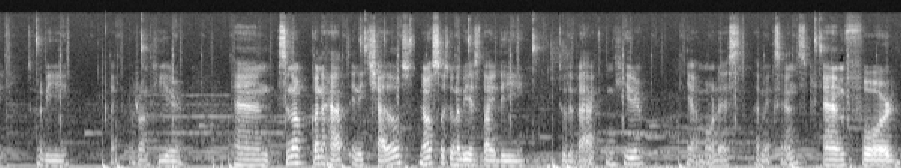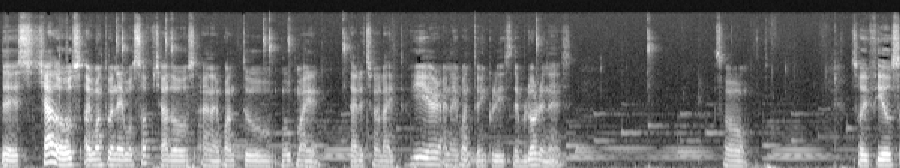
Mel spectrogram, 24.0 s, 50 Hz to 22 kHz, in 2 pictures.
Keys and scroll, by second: 7.6 alt+r.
